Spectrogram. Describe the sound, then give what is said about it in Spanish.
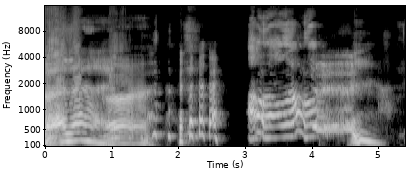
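A man's voice imitates drawn-out, wavering moans, two long vocal wails separated by a few short grunting bursts and a brief silence, loud with no ordinary speech. “Pasas del pujido al gemido.”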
